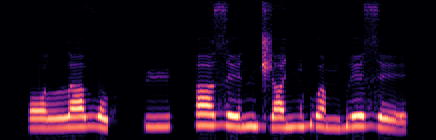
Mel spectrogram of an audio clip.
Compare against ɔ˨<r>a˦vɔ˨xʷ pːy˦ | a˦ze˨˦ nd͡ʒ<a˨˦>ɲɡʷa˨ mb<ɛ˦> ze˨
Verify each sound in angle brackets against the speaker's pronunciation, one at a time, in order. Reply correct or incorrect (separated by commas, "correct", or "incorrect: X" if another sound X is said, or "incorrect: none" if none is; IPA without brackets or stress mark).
incorrect: lː, correct, incorrect: e˦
